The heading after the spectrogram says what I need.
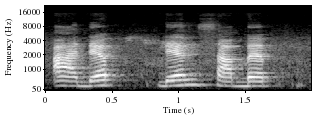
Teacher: Fonem B pada silaba akhir kata adab dan sebab diucapkan P, adab dan sabab, yang persis sama dengan pengucapan fonem P pada atap dan usap. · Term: netralisasi, Netralisasi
